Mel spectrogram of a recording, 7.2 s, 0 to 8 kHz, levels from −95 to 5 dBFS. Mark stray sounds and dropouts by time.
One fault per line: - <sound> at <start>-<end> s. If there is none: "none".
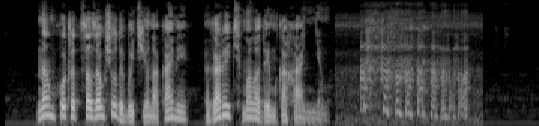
- laugh at 4.8-6.3 s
